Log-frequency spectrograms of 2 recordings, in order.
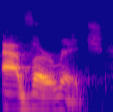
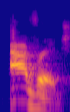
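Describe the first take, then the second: First: It is said with three syllables. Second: It is said with two syllables. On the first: The speaker calls it wrong. "not average" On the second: The speaker calls it right. "Two syllables. We don't pronounce that E in the middle"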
